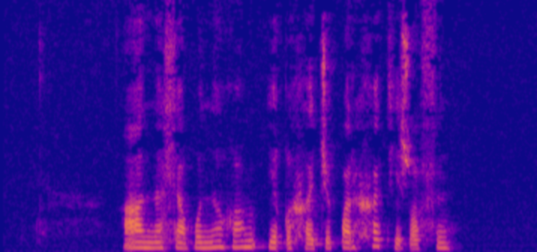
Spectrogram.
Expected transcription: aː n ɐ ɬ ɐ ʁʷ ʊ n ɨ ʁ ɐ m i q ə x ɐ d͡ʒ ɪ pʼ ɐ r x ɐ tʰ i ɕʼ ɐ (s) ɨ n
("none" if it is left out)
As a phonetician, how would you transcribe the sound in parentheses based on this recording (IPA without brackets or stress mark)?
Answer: f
